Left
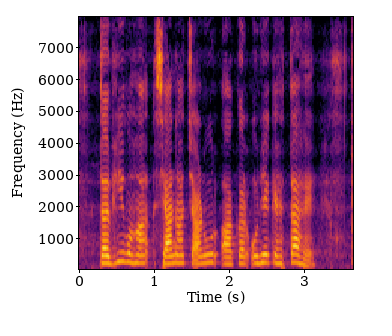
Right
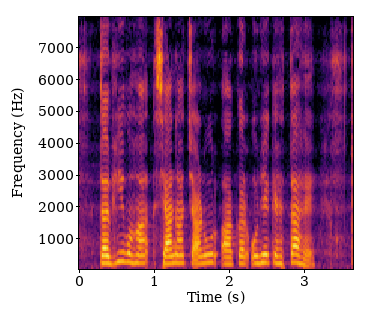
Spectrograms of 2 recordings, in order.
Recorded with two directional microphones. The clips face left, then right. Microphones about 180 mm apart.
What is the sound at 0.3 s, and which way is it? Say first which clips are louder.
A woman's voice: right 3 dB; 40° right (ahead or behind).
